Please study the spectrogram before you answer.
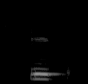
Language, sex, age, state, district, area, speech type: Hindi, female, 30-45, Madhya Pradesh, Chhindwara, urban, read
